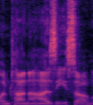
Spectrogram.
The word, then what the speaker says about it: Ta-Nehisi: I don't know why, but it's pronounced Ta-Nehisi, even though there's an I there. Okay. Because he guests occasionally on a podcast I listen to, and they always call him Ta-Nehisi.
